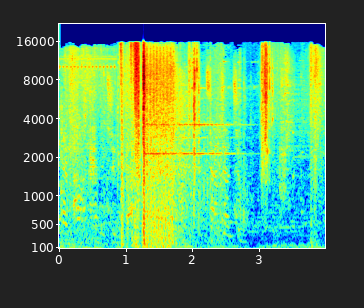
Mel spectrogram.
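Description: Gunshots fire in quick bursts.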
